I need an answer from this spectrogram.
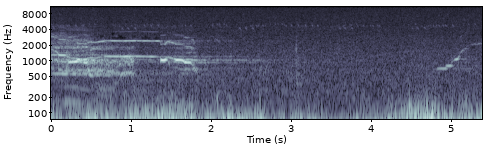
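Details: Bugling elk opens with a bright, harmonically rich whistle lasting under two seconds, then a quiet stretch before a short rising squeal at the end, all over low rumbling wind.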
